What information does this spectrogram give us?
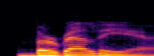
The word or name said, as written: borrelia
